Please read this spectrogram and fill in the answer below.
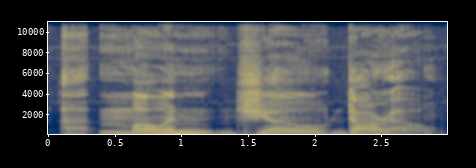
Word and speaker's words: Mohenjo-daro: And it is called, I'm probably going to butcher this, but I believe it's pronounced Mohenjo-Daro.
